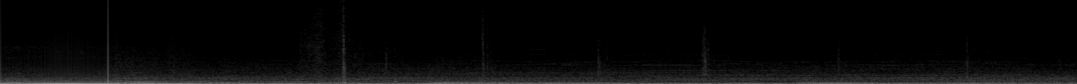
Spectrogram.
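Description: Film soundtrack's low rumbling drone, loud at first and fading over the first two seconds into a quieter hum with a few faint held tones, broken by a few scattered faint clicks.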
